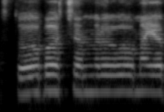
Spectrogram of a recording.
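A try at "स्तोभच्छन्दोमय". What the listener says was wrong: Prabhuji, ఇది చంద్ర కాదు, చందో.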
